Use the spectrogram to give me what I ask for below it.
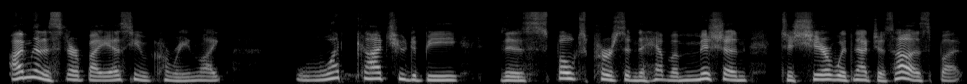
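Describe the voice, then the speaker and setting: A woman's voice: mid-range voice, no room sound. Chatty woman podcast host, dry sound. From Detroit, Michigan. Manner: conversational, rambling with fillers. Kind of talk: casual interview chat.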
